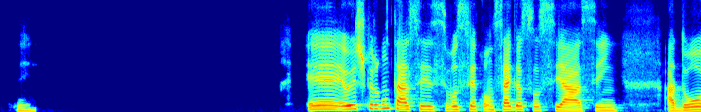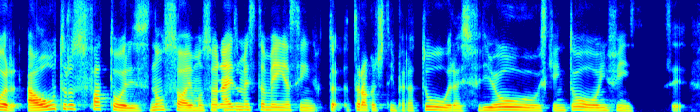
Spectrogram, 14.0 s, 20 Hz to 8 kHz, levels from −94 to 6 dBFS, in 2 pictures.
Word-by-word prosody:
Sim. 180 Hz, +1 st, -10 dB, 2.7 s
É, 255 Hz, -2 st, +3 dB
eu 250 Hz, -, +10 dB
ia 265 Hz, -, +6 dB
te 275 Hz, -, -1 dB
perguntar 290 Hz, -4 st, +3 dB
se 240 Hz, -2 st, -1 dB
se 225 Hz, 0 st, -11 dB
você 230 Hz, +1 st, 0 dB
consegue 230 Hz, +2 st, +2 dB
associar 210 Hz, -5 st, +2 dB
assim 180 Hz, 0 st, -6 dB, 0.5 s
a 180 Hz, -, +3 dB
dor 190 Hz, +2 st, +4 dB
a 175 Hz, +1 st, +6 dB
outros 275 Hz, +5 st, +1 dB
fatores, 185 Hz, -10 st, -1 dB
não 205 Hz, +3 st, -4 dB
só 205 Hz, -5 st, -1 dB
emocionais, 190 Hz, +4 st, -1 dB
mas 205 Hz, -1 st, -5 dB
também 195 Hz, -2 st, -3 dB
assim, 185 Hz, -3 st, -8 dB, 0.2 s
tro -, -, -4 dB
troca 185 Hz, -2 st, -2 dB
de 185 Hz, -, -12 dB
temperatura, 180 Hz, +2 st, -4 dB
esfriou, 190 Hz, +2 st, -1 dB
esquentou, 180 Hz, +3 st, -4 dB
enfim, 180 Hz, -2 st, -8 dB, 0.3 s
você -, -, -15 dB
195 Hz, 135 wpm, -20 LUFS, 180-230 Hz, 2.7 s, eu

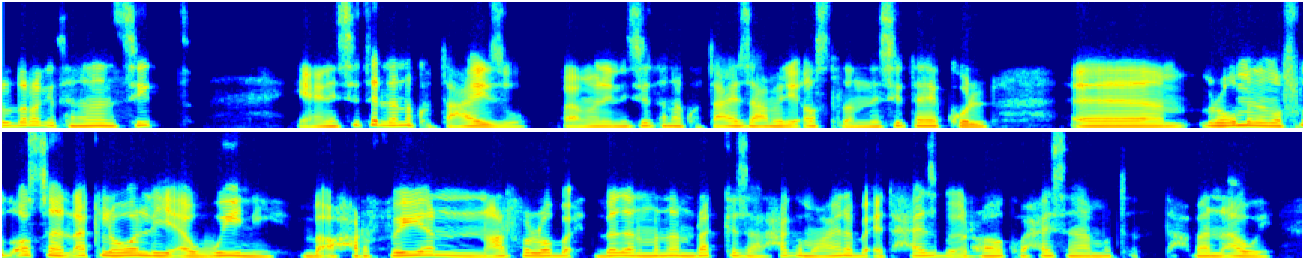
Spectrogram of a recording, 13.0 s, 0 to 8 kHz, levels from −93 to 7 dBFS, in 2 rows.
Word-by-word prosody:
لدرجة 205 Hz, 0 st, -1 dB
إن 175 Hz, -, +1 dB
أنا 185 Hz, +1 st, +2 dB
نسيت 210 Hz, -, -4 dB, 0.6 s
يعني 150 Hz, +1 st, +1 dB
نسيت 220 Hz, +9 st, -3 dB
اللي 205 Hz, -4 st, +4 dB
أنا 210 Hz, -, -1 dB
كنت -, -, -14 dB
عايزه 145 Hz, -5 st, +2 dB, 0.2 s
فاهمة، 150 Hz, +1 st, 0 dB
نسيت 160 Hz, +4 st, -4 dB
أنا 175 Hz, -, 0 dB
كنت 155 Hz, -, -10 dB
عايز 165 Hz, +2 st, 0 dB
أعمل 160 Hz, -1 st, +1 dB
إيه 150 Hz, +2 st, +1 dB
أصلًا، 135 Hz, -5 st, -4 dB
نسيت 175 Hz, +6 st, -3 dB
آكُل، 155 Hz, -4 st, +1 dB, 0.4 s
آآ، 160 Hz, -1 st, +4 dB
رغم 205 Hz, +3 st, +5 dB
إن 205 Hz, -, +3 dB
المفروض 180 Hz, -3 st, 0 dB
أصلًا 210 Hz, -2 st, +3 dB
الأكْل 200 Hz, +2 st, +1 dB
هو 195 Hz, +2 st, +5 dB
اللي 195 Hz, -4 st, +3 dB
يقويني. 160 Hz, -1 st, +1 dB
بقى 155 Hz, -2 st, 0 dB
حرفيًا 195 Hz, +1 st, +1 dB
عارفة 170 Hz, +3 st, 0 dB
اللي 180 Hz, 0 st, +4 dB
هو -, -, -1 dB
ب -, -, -1 dB
بدل 190 Hz, +4 st, +2 dB
ما 180 Hz, 0 st, 0 dB
أنا 195 Hz, +1 st, 0 dB
مركّز 190 Hz, -1 st, -3 dB
على 155 Hz, -, -6 dB
حاجة 195 Hz, 0 st, -4 dB
معيّنة 175 Hz, +3 st, -1 dB
بقيت 180 Hz, -1 st, -3 dB
حاسس 185 Hz, +1 st, -2 dB
بإرهاق 170 Hz, +2 st, -3 dB
وحاسس 180 Hz, +1 st, -4 dB
إن 170 Hz, -, -1 dB
أنا 160 Hz, 0 st, -3 dB
مت 170 Hz, -, -10 dB
تعبان 170 Hz, -1 st, -3 dB
أوي، 150 Hz, -2 st, -1 dB
175 Hz, 235 wpm, -23 LUFS, 155-195 Hz, 0.6 s, رغم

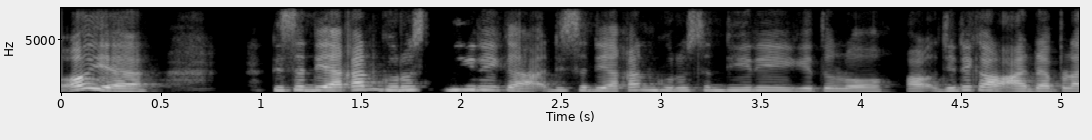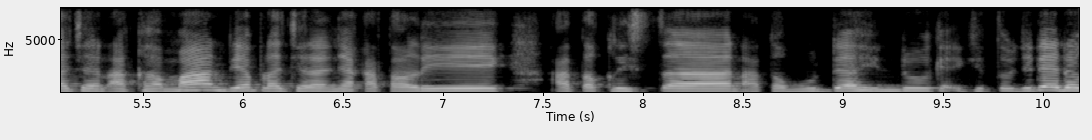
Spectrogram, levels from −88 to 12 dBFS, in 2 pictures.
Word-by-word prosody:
oh -, -, +8 dB
ya? 225 Hz, -, +6 dB, 0.7 s
Disediakan 285 Hz, +3 st, +4 dB
guru 300 Hz, -2 st, 0 dB
sendiri 305 Hz, 0 st, -2 dB
Kak, -, -, +1 dB
disediakan 250 Hz, +3 st, -1 dB
guru 250 Hz, -1 st, -3 dB
sendiri, 250 Hz, 0 st, -3 dB, 0.2 s
gitu 215 Hz, +1 st, -4 dB
loh. 200 Hz, -1 st, -1 dB, 0.2 s
Kalo 195 Hz, -, -1 dB
jadi 260 Hz, +5 st, -2 dB
kalau 255 Hz, -3 st, +6 dB
ada 225 Hz, 0 st, +1 dB
pelajaran 225 Hz, 0 st, -2 dB
agama, 215 Hz, +2 st, -2 dB, 0.2 s
dia 250 Hz, -, +1 dB
pelajarannya 215 Hz, -1 st, -2 dB
Katolik, 205 Hz, +4 st, +2 dB, 0.3 s
atau 190 Hz, +1 st, -3 dB
Kristen, 225 Hz, +1 st, +3 dB
atau 200 Hz, +2 st, -7 dB
Buddha, 220 Hz, +2 st, -2 dB
Hindu, 225 Hz, 0 st, -3 dB
kayak 190 Hz, -4 st, -10 dB
gitu, 210 Hz, -1 st, -10 dB
jadi 280 Hz, +4 st, +2 dB
ada 260 Hz, -1 st, +4 dB
230 Hz, 170 wpm, -23 LUFS, 215-260 Hz, 0.7 s, oh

